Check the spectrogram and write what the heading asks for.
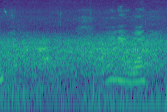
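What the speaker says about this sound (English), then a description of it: "Helicopter. How many? Two?" A low aircraft drone hums steadily overhead during a walk in a park, a distant continuous rumble with a faint tonal whine, as a person talks over it.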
